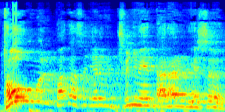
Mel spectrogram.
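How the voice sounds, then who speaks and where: Fervent high-voiced man preaching. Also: big pitch swings, fast. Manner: impassioned preaching, leads call-and-response. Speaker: pastor. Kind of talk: sermon. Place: large church hall. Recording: very echoey church hall, faint noise.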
